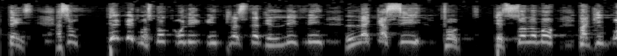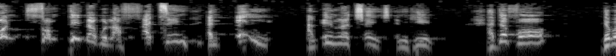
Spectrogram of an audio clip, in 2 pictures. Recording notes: Sermon preached at CBC Adabraka Campus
